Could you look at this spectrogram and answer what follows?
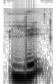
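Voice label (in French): "lait" French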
